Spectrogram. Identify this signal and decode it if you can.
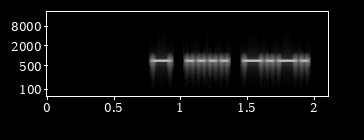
Morse code, heard as a keyed tone, about 28 wpm, 700 Hz. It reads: THC
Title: USA Call Sign Postfixes - 3 Letters 28wpm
